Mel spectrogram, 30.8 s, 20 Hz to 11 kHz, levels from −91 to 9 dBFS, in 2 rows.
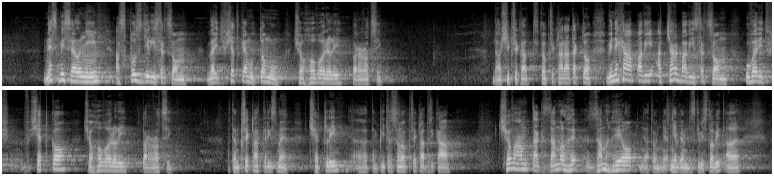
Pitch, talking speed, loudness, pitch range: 130 Hz, 90 wpm, -20 LUFS, 110-155 Hz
